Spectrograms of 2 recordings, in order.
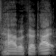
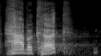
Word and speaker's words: Habakkuk: And so technically it is Habakkuk. It's Habakkuk. If I mix it up a few times, that's why. So it's Habakkuk or Habakkuk.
